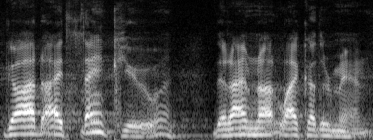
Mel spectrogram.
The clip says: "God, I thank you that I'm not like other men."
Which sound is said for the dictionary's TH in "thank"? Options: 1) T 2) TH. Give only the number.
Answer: 2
